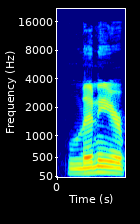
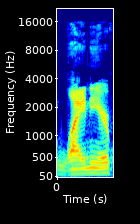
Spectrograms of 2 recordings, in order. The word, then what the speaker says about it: linear: many degrees this is also called linear pair people wrongly pronounce this lie near pair but it's still that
